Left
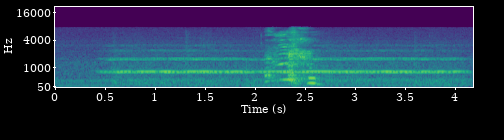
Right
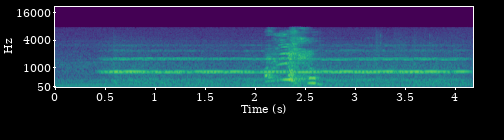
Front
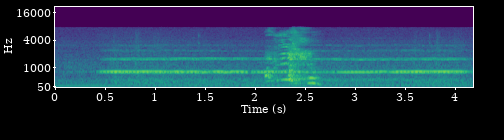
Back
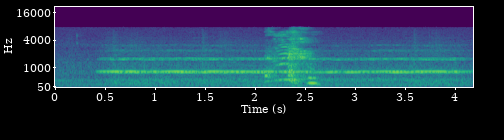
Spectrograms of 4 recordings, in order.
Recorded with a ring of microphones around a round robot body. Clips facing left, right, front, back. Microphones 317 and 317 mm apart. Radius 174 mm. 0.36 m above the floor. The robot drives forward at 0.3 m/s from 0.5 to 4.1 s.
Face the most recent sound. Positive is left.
turn(degrees=135)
